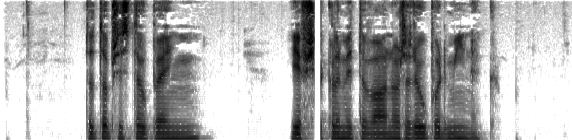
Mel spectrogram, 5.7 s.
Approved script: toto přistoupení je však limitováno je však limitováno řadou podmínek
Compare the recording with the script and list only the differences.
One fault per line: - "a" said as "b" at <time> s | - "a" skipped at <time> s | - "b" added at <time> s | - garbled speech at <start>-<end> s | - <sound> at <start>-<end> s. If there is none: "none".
- dropout at 3.1-3.2 s
- "je však limitováno" skipped at 4.0 s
